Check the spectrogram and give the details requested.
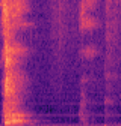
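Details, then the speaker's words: Rambo, a dog, coughing: a single harsh, forceful cough burst, then near-quiet room noise with a faint later rustle. "And that's that's Rambo. He's coughing over there."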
